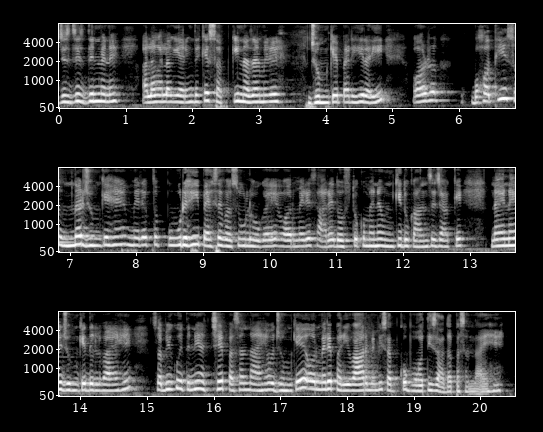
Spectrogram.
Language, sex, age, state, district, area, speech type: Hindi, female, 30-45, Madhya Pradesh, Bhopal, urban, spontaneous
